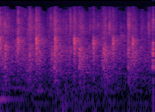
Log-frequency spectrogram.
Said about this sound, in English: Praise the Lord. Come on, put your hands together and give a clap offering at this moment.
